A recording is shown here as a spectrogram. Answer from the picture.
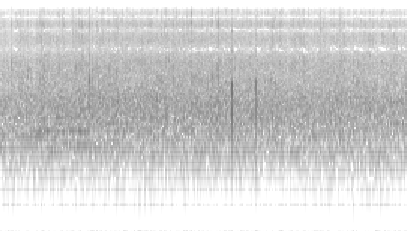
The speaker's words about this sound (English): could I ask you to stand wherever it is that you are right now, at whatever campus you are at? We'll clap. Yes, let's clap for them.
